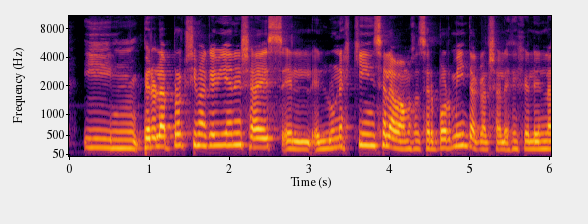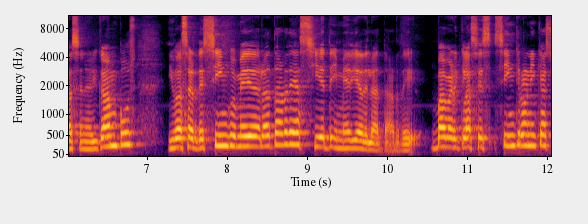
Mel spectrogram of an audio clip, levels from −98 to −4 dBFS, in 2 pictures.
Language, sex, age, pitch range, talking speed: Spanish, female, 30-49, 185-245 Hz, 250 wpm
